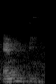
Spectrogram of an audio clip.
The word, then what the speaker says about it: empty: एम्प्टी मतलब खाली, ई एम पी टी वाई, एम्प्टी, है ना, इट्स ई एम पी टी वाई, इसको एम्प्टी नहीं पढ़ते, एम्प्टी, पी यहाँ पे जो है ये साइलेंट होता है, इसको पढ़ते हैं हम एम्प्टी, लेकिन लिखते हैं ई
